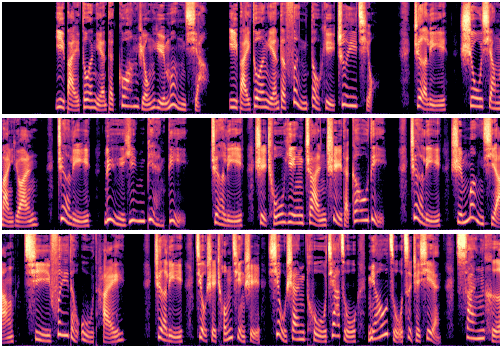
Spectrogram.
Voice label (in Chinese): 女 学校, 配音; 重庆市秀山土家族苗族自治县三合小学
